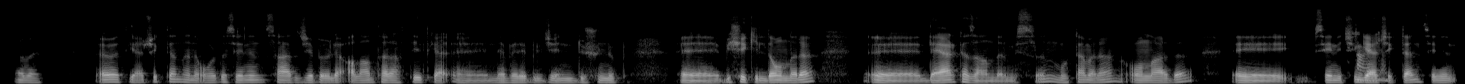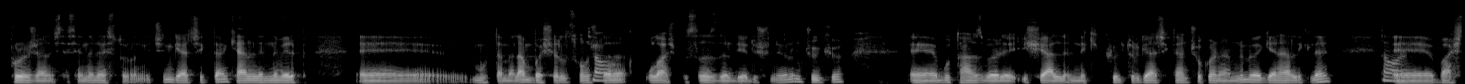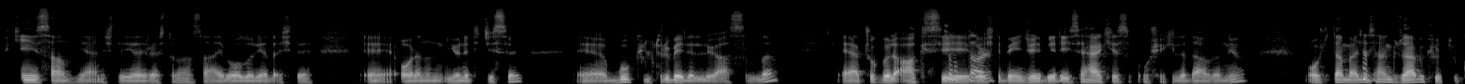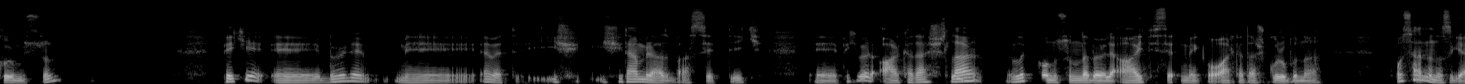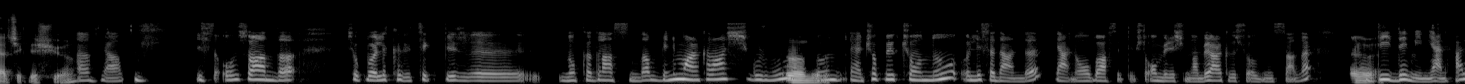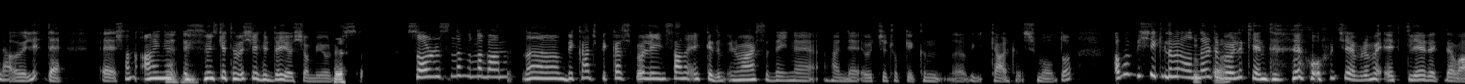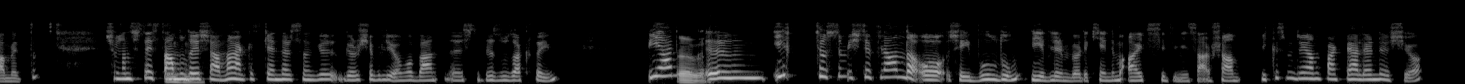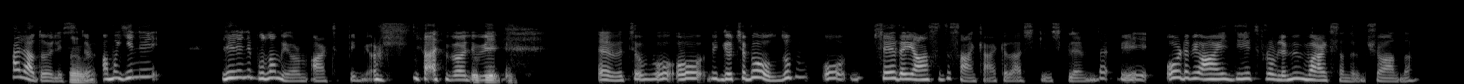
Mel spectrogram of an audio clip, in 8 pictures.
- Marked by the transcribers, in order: other background noise; unintelligible speech; unintelligible speech; scoff; chuckle; laughing while speaking: "kendi"; chuckle; laughing while speaking: "Yani, böyle, bir"
- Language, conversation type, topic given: Turkish, podcast, İnsanların kendilerini ait hissetmesini sence ne sağlar?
